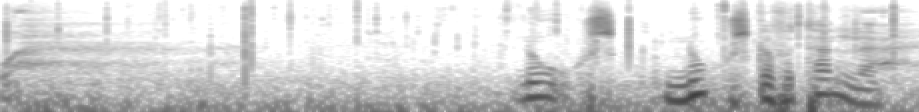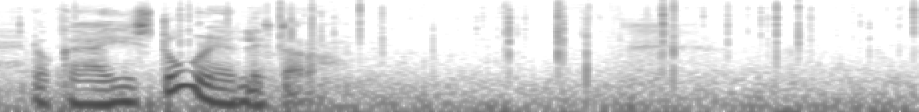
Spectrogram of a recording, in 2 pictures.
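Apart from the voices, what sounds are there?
campfire crackling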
